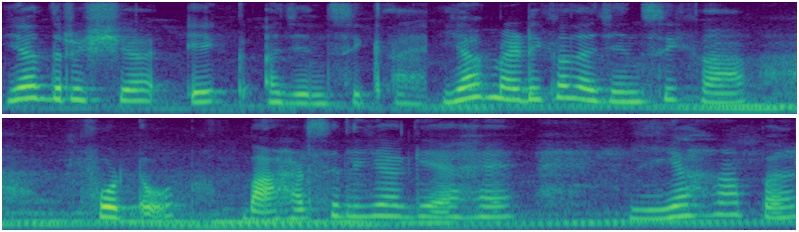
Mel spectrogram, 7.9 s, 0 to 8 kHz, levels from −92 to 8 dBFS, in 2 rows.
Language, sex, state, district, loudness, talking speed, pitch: Marwari, female, Rajasthan, Churu, -21 LUFS, 135 wpm, 190 Hz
